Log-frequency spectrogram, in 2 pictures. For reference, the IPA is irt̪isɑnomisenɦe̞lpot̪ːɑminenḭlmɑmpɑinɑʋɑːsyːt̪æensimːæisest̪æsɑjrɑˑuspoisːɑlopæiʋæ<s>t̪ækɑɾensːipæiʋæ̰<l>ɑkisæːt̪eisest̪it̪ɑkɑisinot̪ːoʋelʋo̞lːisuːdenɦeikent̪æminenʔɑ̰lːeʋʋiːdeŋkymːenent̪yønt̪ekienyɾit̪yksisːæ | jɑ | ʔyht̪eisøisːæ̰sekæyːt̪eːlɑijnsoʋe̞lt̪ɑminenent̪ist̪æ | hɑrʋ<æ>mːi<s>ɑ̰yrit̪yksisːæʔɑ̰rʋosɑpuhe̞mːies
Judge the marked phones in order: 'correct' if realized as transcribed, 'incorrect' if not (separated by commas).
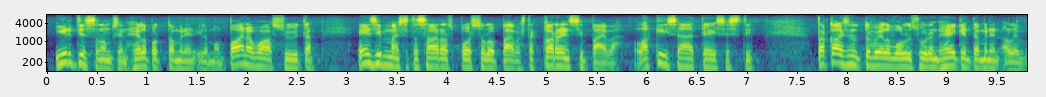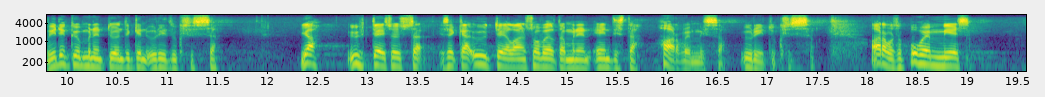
correct, correct, incorrect, incorrect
